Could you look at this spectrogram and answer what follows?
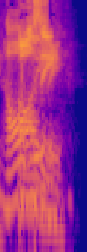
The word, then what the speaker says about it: Halsey: Halsey? Am I saying that right? – Oh, Halsey. – Halsey.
